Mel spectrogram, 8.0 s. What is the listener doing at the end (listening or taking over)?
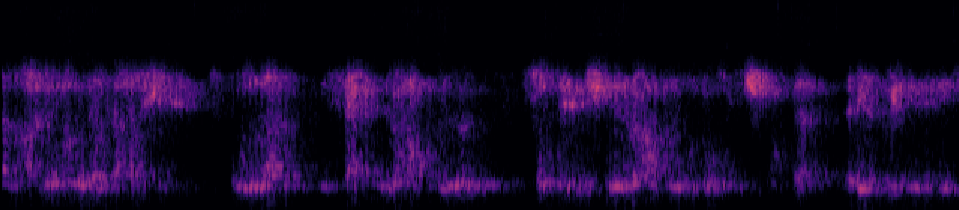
listening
